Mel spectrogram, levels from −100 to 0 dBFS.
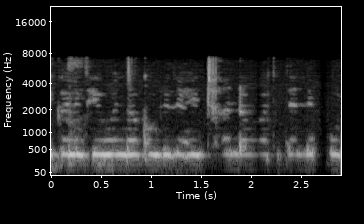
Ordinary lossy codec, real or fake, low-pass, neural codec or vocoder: none; fake; 7.2 kHz; vocoder, 24 kHz, 100 mel bands, Vocos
